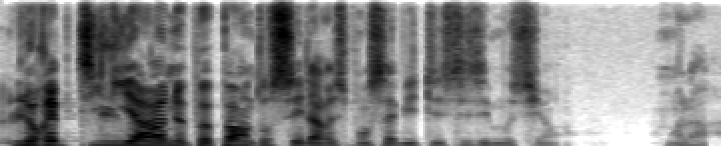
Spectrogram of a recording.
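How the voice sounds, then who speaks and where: A middle-aged man teaches at a conference in a fairly high voice, recorded close and dry. He keeps it lively, acting out little exchanges and turning to the room with questions. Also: fairly quick, creaky, no room sound. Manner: lively, acts out dialogue, asks the audience questions. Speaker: nonviolent communication trainer. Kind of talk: live conference talk to an audience.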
